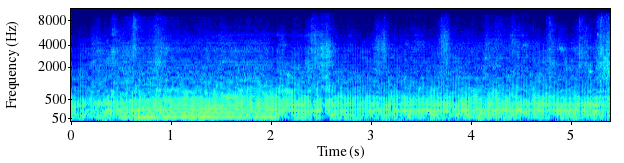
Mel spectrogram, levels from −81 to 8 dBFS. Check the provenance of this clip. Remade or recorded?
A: remade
